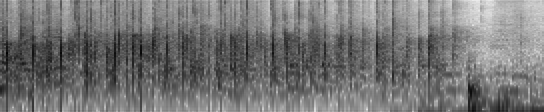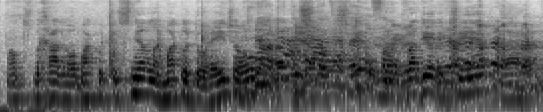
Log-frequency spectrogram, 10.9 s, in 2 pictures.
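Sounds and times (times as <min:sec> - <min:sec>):
audience applause for choir board: 0:00.0 - 0:04.4
speech: 0:05.8 - 0:10.8
laughter: 0:08.1 - 0:10.8.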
